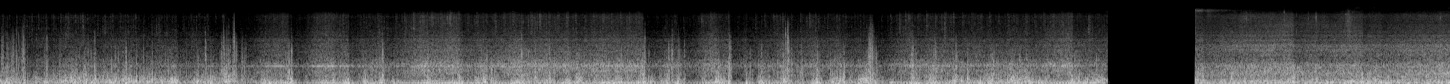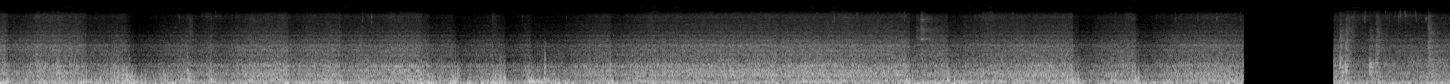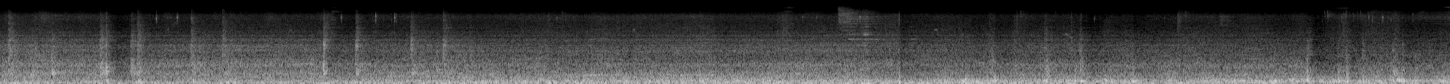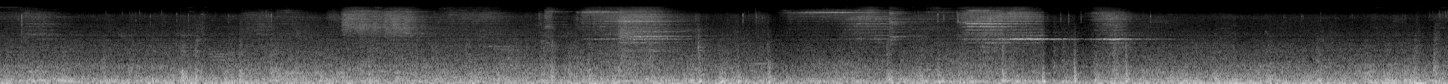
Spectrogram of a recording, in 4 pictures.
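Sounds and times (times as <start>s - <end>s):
train wheels rumbling on track: 0.0s - 11.1s, 12.0s - 27.0s, 27.8s - 57.9s
high wheel squeal: 37.4s - 38.4s, 49.3s - 50.4s, 51.4s - 55.2s.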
